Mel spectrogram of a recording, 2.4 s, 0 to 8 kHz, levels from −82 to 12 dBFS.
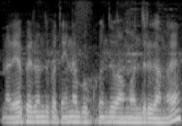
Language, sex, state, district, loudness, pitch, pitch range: Tamil, male, Tamil Nadu, Namakkal, -14 LUFS, 115 Hz, 110-120 Hz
